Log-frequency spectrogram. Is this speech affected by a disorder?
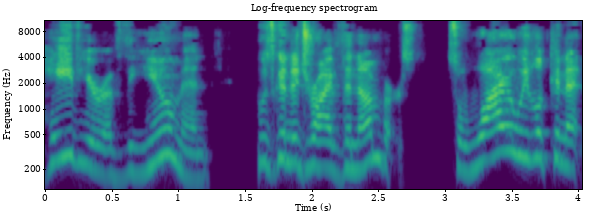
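No.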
